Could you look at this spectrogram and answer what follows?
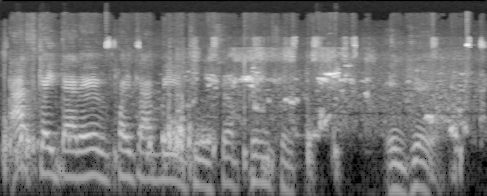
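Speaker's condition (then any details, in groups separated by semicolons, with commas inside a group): No condition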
